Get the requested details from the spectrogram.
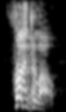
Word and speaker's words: Frongillo: Is it Frangillo? Is that how you say it? – Frangillo.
